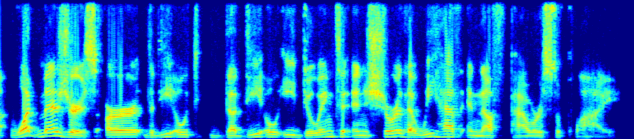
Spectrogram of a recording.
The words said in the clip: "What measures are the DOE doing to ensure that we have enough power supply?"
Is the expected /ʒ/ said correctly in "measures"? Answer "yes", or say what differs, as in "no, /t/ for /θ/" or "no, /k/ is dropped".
yes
